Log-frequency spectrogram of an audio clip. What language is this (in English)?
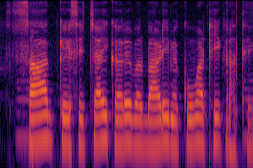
Chhattisgarhi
